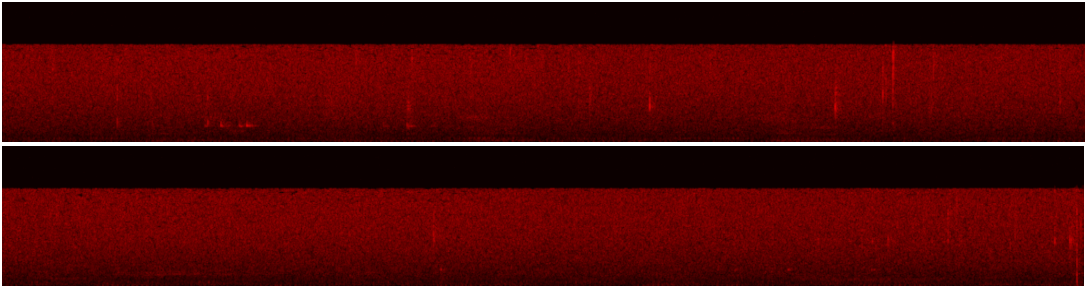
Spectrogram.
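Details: A somewhat lonely house cat purring quietly indoors in a small room, a soft steady low rumble that swells and fades in slow breathing cycles, with faint rustling.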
